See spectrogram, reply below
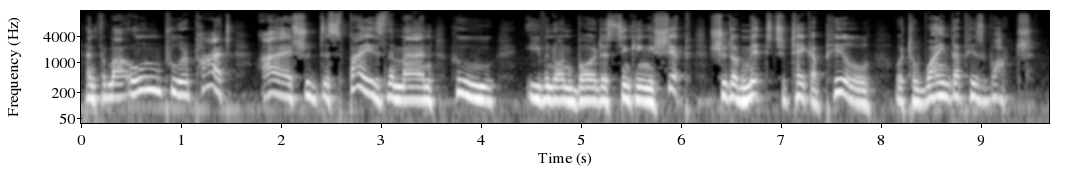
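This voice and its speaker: A man voicing a calm, philosophical sea captain who reasons in a gentle, lofty manner. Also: on the high side, unhurried. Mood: lecturing.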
